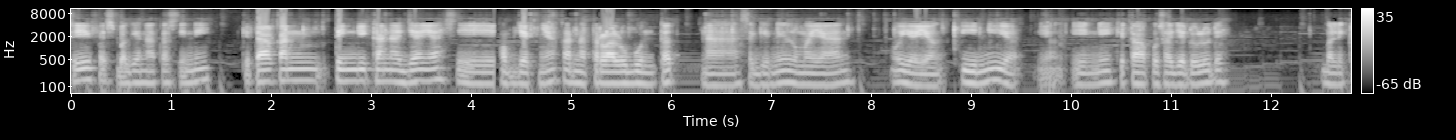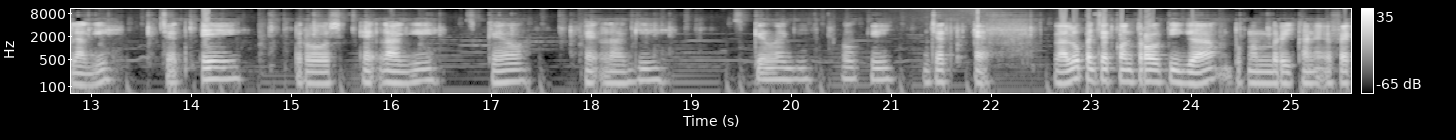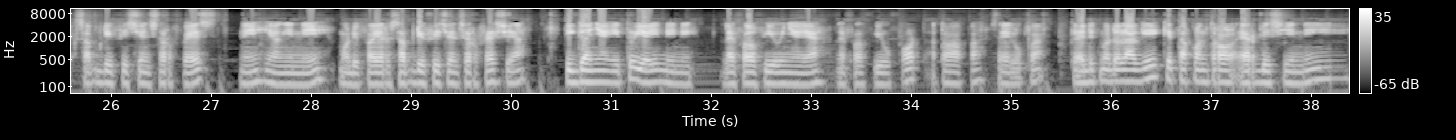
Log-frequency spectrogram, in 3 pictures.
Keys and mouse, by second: 0.3-1.6 drag, 1.6 Tab, 1.9 alt+z, 2.2-4.3 drag, 4.3 alt+shift+middle click, 5.0-6.4 drag, 6.4 alt+Tab, 6.8 alt+z, 6.8 alt+middle click, 7.3 shift+middle click, 8.1 Tab, 8.5 alt+z, 9.1 click, 12.3 alt+z, 12.3 2, 12.4 click, 20.6 click, 21.1 alt+f, 21.3-22.3 middle drag, 22.5 ctrl+Tab, 23.9 alt+middle click, 27.1-34.1 drag, 34.7 alt+shift+middle click, 35.3 Tab, 36.4 ctrl+r.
